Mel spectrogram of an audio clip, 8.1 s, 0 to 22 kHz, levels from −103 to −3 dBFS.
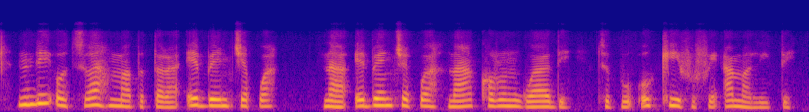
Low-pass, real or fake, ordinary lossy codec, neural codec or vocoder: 7.2 kHz; fake; Opus, 24 kbps; codec, 16 kHz, 0.7 kbps, FocalCodec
